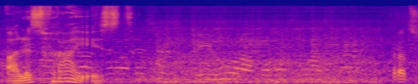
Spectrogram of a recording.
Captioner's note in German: Gespräch auf Tschechisch; tschechisch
